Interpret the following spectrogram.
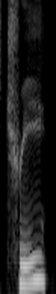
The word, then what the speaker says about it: tree: Two, use the special pronunciations tree, f, and niner.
